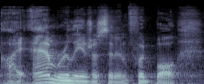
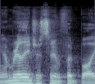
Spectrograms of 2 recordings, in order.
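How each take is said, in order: First: I am is said as two full words. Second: I am is contracted to I'm. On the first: "take out those contractions" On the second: "instead of saying"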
